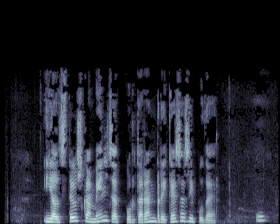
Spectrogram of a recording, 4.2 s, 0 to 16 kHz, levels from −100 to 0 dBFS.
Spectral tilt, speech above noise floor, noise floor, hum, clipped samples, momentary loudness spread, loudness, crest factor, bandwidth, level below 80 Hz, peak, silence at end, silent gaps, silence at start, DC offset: -3.5 dB/octave; 35 dB; -56 dBFS; none; under 0.1%; 15 LU; -21 LUFS; 20 dB; 11.5 kHz; -70 dBFS; -4 dBFS; 0.2 s; none; 0.65 s; under 0.1%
